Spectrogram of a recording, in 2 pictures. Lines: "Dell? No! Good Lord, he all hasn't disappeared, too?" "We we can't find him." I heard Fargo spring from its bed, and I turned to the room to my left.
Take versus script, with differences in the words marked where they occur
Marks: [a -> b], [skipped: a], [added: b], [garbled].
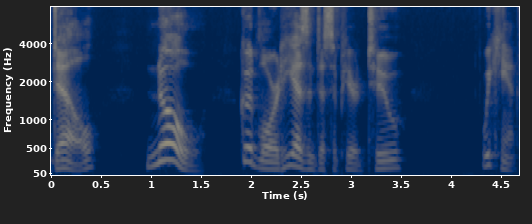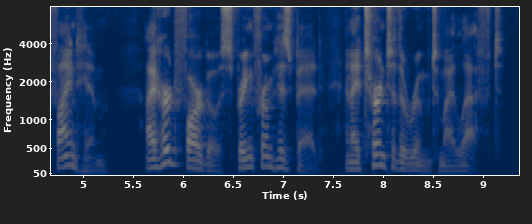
"Dell? No! Good Lord, he [skipped: all] hasn't disappeared, too?" "We [skipped: we] can't find him." I heard Fargo spring from [its -> his] bed, and I turned to the room to my left.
